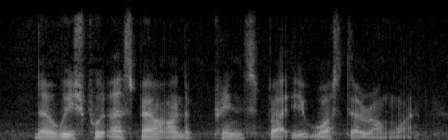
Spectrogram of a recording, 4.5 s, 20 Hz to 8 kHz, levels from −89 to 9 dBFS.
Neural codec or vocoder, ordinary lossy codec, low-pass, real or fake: codec, 16 kHz, 4 kbps, FreqCodec, larger model; Opus, 32 kbps; 7.2 kHz; fake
